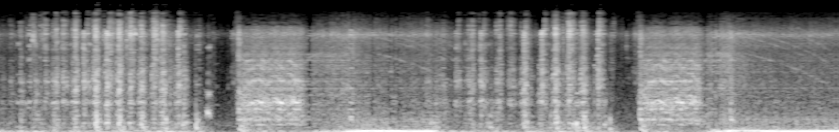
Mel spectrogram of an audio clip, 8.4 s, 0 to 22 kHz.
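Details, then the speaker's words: 1984 Dodge Ram D350 with 360 V8 and 4-speed, sat in a barn about 20 years: short crank, then it catches cleanly and settles into a steady, smooth V8 idle with no smoke; a healthy start. "This has been sitting for 20 years or so, he said. It was in a barn. You see there's no smoke. This sounds like a freaking beast. But smooth as could be."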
